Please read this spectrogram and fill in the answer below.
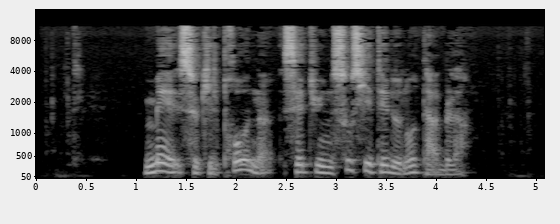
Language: French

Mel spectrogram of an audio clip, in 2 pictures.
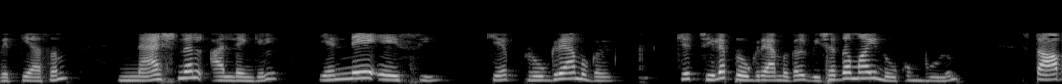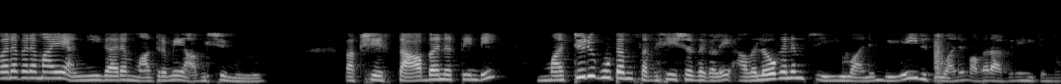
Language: Malayalam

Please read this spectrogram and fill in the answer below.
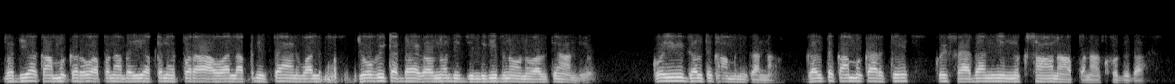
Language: Punjabi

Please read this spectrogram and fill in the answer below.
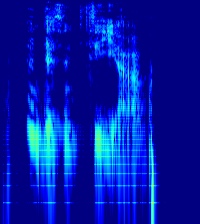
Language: Kabyle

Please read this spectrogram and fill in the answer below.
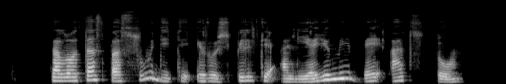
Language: Lithuanian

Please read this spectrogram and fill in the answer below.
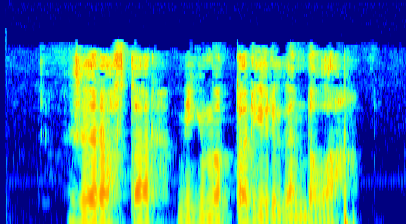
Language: Bashkir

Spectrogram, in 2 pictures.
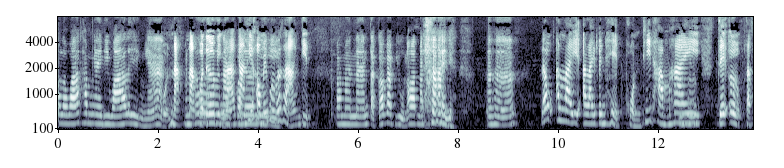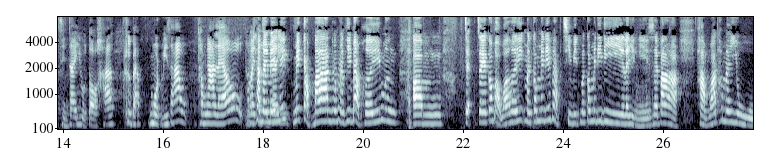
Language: Thai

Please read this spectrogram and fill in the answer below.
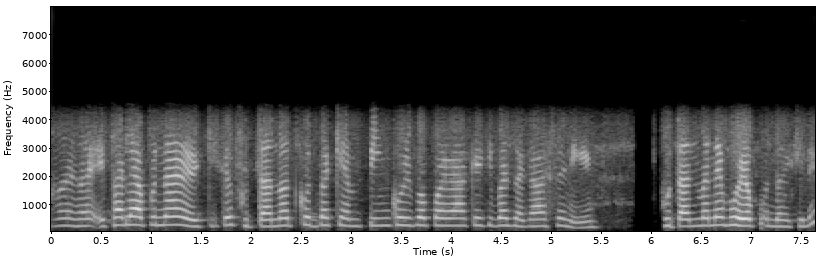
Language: Assamese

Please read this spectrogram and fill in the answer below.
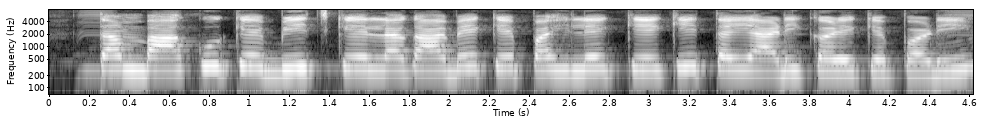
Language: Magahi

